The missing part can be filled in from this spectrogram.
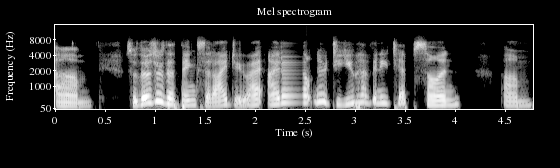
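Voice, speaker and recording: Music plays behind a woman who speaks at a moderate pace and a medium pitch, with very wide pitch swings. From US South. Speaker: webinar co-host. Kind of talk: live webinar discussion. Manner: clearly enunciated. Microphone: headset directional microphone close to mouth.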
